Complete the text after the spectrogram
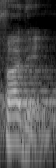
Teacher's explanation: یہ فا کو دال سے ملائیں گے فد یہ الف کو نہیں پڑھا جائے گا فد اور دال میں قلقلہ بھی کر رہے ہیں فد خلی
